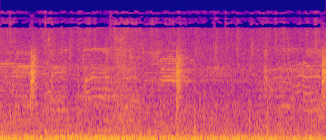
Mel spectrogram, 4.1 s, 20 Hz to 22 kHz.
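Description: Steady low road and engine rumble inside a moving Ram ProMaster 2500 cargo van, with music with singing playing over it.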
